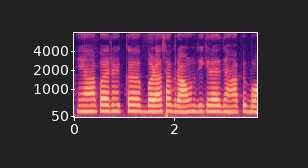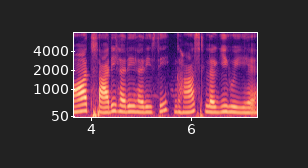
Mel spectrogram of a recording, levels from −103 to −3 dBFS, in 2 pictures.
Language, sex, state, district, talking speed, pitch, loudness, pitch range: Hindi, female, Maharashtra, Chandrapur, 155 wpm, 210 Hz, -16 LUFS, 195-220 Hz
